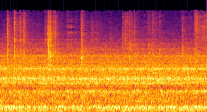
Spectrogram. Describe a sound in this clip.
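A peeler scrapes the skin off a radish.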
